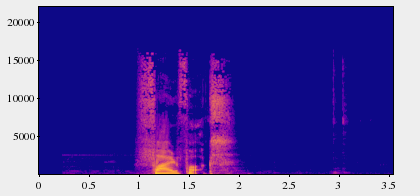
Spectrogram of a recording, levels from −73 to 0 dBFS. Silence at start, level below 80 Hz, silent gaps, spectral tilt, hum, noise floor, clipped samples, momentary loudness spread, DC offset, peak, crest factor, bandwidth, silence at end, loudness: 1 s; -52 dBFS; none; -5 dB/octave; none; -67 dBFS; under 0.1%; 13 LU; under 0.1%; -2 dBFS; 22 dB; 16.5 kHz; 1.6 s; -19 LUFS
